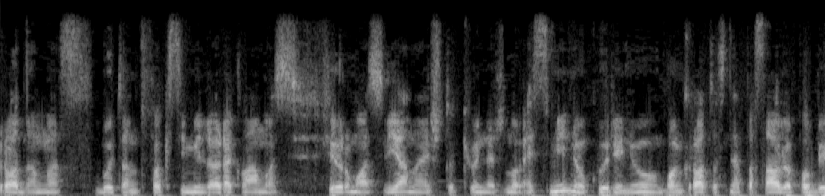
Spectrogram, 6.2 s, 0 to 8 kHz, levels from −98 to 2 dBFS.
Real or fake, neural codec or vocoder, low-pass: real; none; 7.2 kHz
